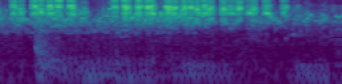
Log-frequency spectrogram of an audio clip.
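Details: Budgies in a colony aviary: rapid, buzzy, high chirping in quick pulsing bursts, with one low thump early on.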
